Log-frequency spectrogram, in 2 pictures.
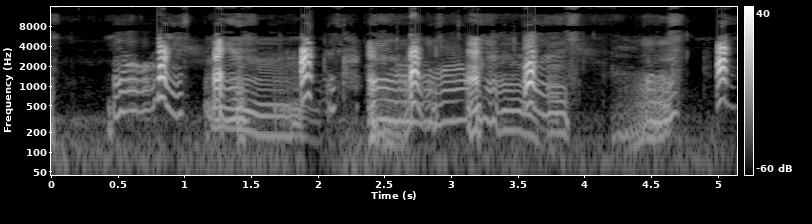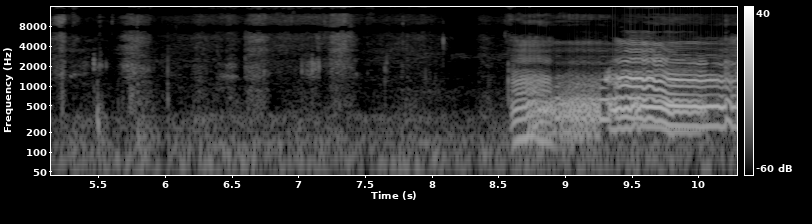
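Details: Two German Shepherds fighting: a run of sharp, high yelps and snarls in quick succession over the first five seconds, a quiet pause, then a sustained rough growling snarl to the end.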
